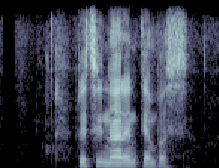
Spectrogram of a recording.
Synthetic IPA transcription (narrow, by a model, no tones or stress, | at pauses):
prit͡sʰinaɾenkampʌs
